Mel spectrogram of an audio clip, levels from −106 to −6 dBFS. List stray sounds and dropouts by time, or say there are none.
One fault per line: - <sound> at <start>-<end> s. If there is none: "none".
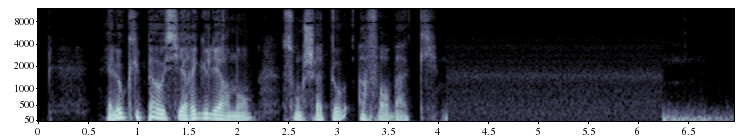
none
